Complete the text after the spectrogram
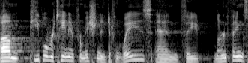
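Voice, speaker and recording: His pitch is fairly high and swings very widely. The man speaks at a very fast pace. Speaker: design leadership speaker. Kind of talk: conference talk. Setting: stage with audience. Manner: animated.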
